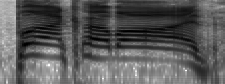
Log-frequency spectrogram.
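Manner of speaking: put-on high, drawn-out kid whine; pleading child. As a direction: stretch out a high childish plea.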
